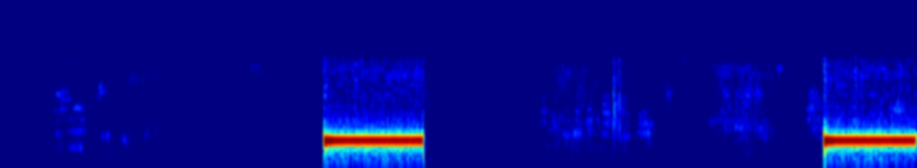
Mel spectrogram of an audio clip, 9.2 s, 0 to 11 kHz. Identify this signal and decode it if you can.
Ringback tone (Europe, 425 Hz).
